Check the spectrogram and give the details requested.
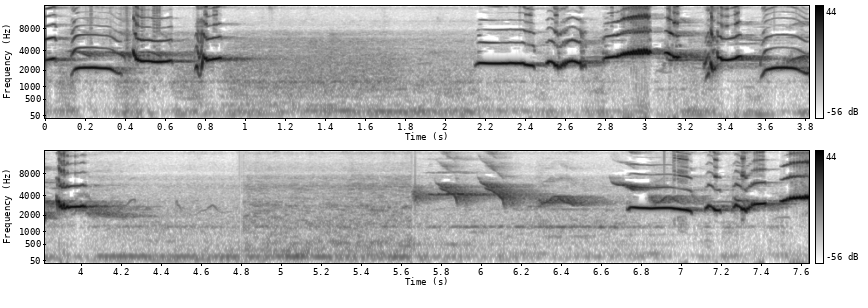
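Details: Home-kept Oriental magpie-robin delivering three bursts of bright whistled song, with quick rising and falling notes and short chattering elements, over a low steady hum.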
